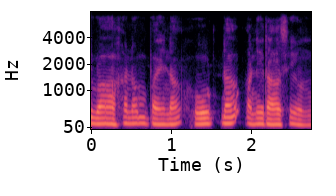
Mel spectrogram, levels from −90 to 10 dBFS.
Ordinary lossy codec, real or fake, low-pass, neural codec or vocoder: Opus, 32 kbps; fake; 7.2 kHz; vocoder, 44.1 kHz, 80 mel bands, Vocos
